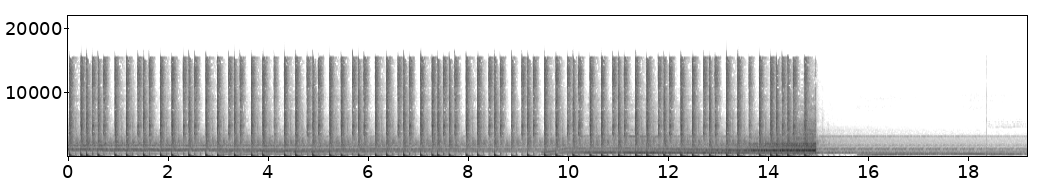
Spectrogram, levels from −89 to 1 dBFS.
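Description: The recording was most likely made in 5-second chunks, with a short stretch of audio dropped each time one chunk closed and the next opened, a case of audio missing between chunks. Roughly a third of a second disappears at each seam, and the two sides are butted together with no gap, so the sound jumps abruptly forward at 4.12, 8.87, 13.62 and 18.37 s, skips recurring at a steady interval of about 4.75 s.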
